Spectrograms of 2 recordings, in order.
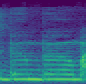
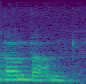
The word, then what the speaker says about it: Bum Bum: amazing I like the bum bum a little bit better and I know it's boom-boom I think that's the proper pronunciation but I love to call it bum bum is that bad on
